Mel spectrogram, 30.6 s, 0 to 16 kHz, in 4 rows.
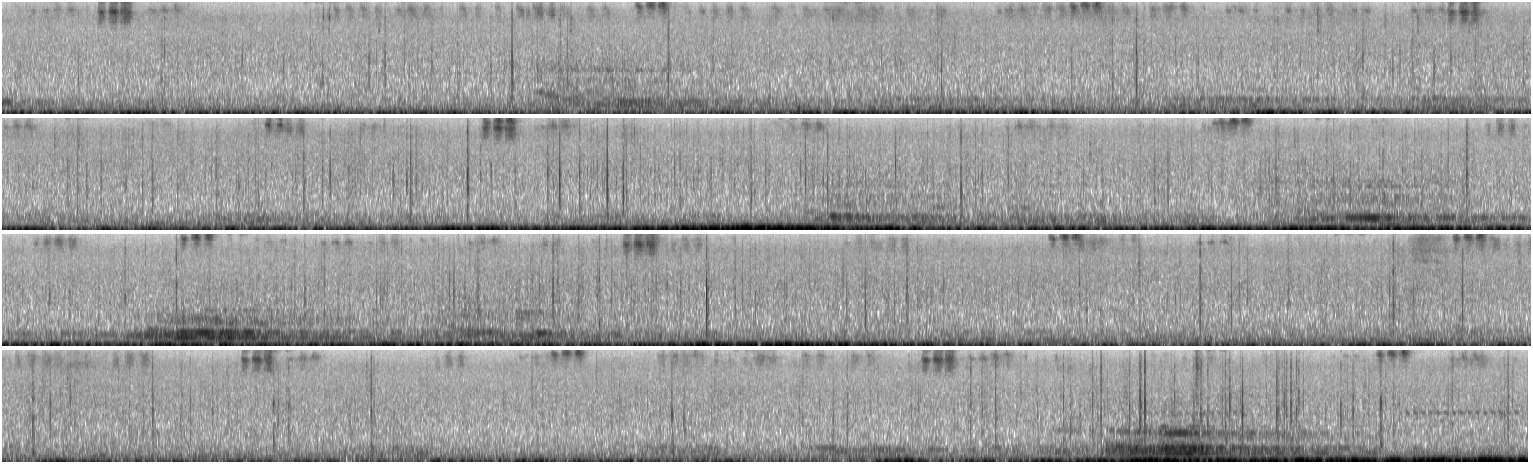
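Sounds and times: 
rain: 0.0s - 30.5s
wind: 0.0s - 30.5s
red deer stags bellowing: 11.5s - 18.8s, 27.1s - 30.5s.

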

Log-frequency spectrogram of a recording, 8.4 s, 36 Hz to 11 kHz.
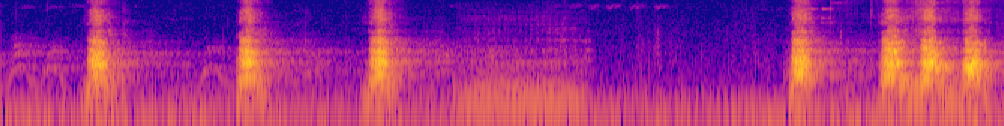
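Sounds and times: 
St. Bernard farmyard dog barking: 0.0s - 3.9s, 6.6s - 8.3s.

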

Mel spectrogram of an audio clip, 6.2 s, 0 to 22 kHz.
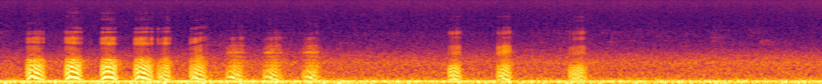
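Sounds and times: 
laughter: 0.0s - 4.5s
startled snowy owl at Nyíregyháza zoo: 0.0s - 6.0s.

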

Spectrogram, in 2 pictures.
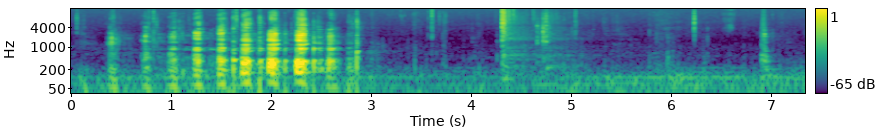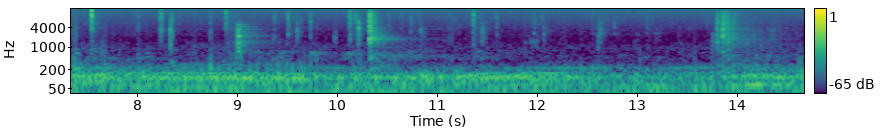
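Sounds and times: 
fallow deer snorting: 0.2s - 2.9s.

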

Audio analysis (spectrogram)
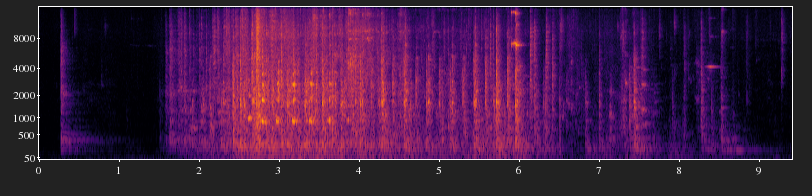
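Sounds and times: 
bucket running down under its own weight into a wheeled well: 1.6s - 8.9s.

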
